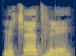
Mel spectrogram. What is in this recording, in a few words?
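"meichet", ergative, Archi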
